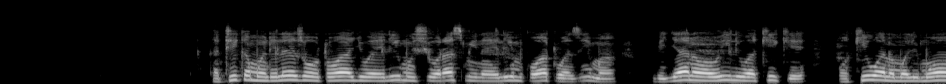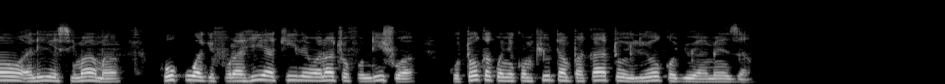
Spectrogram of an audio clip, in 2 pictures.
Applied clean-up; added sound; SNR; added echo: none; none; none; none.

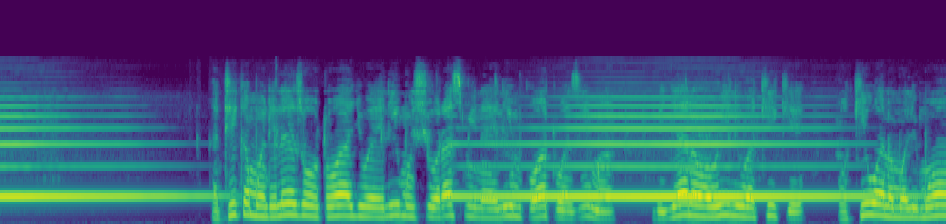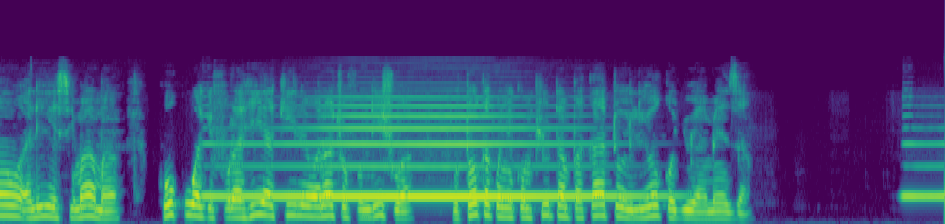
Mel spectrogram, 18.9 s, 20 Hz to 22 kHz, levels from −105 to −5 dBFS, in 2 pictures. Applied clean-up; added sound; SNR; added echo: none; Wind instrument, woodwind instrument; -1 dB; none.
